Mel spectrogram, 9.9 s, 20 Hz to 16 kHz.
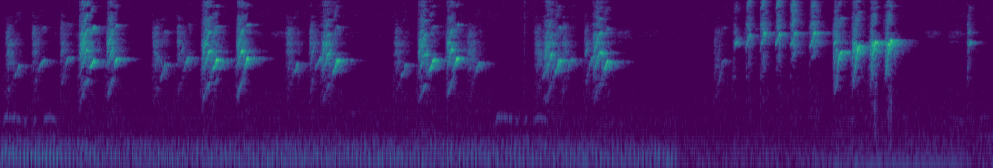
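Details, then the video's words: Sunbird lure recording: repeated bursts of very high, quick chittering twitters in close clusters, then a rapid run of thin notes ending in a rising whistle, with a low background hum during the first part. "Tiếng Chim Hút Mật 7 Màu"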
